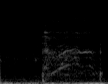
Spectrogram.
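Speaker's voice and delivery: a quick high burst of laughter; short laugh. Real, not acted. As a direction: laugh it off after the rant. Laughing at his own rant.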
